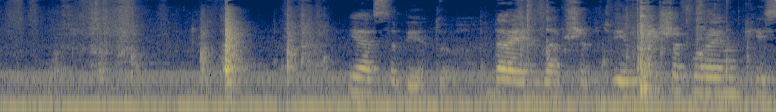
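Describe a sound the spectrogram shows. Metal foil trays crinkle and clatter as they are set down on a hard surface.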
